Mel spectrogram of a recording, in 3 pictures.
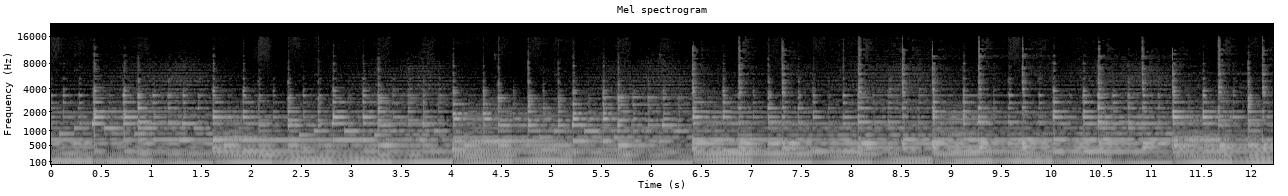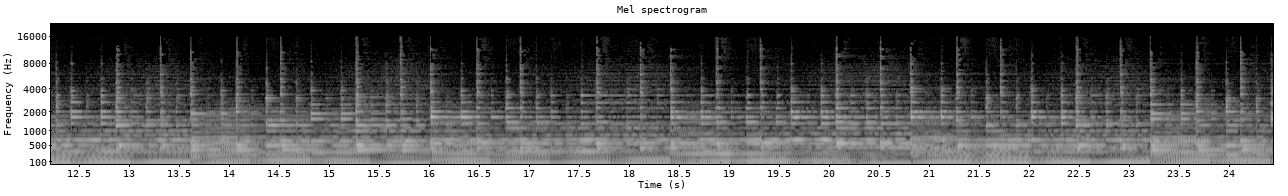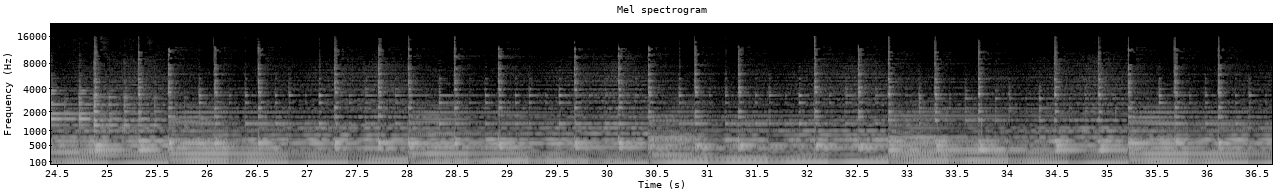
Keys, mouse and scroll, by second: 3.1 click, 4.4 click, 9.0 KP_0, 11.4 click, 14.3 click, 16.5-22.1 drag, 29.5-36.6 drag.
